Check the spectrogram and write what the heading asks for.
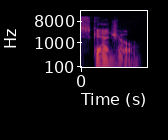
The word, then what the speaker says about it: Schedule: world today I'll be visiting with William Eddie's schedule did I pronounce the last name correct correctly yes spell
